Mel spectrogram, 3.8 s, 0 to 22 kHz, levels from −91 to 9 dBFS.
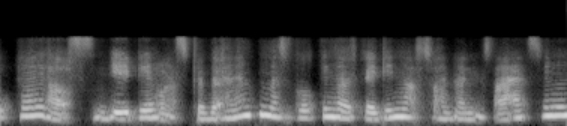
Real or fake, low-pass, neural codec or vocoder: fake; 7.2 kHz; codec, 16 kHz, 0.5 kbps, FreqCodec, smaller model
